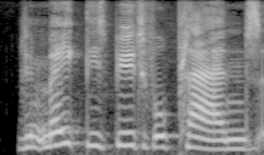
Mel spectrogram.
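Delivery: plain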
